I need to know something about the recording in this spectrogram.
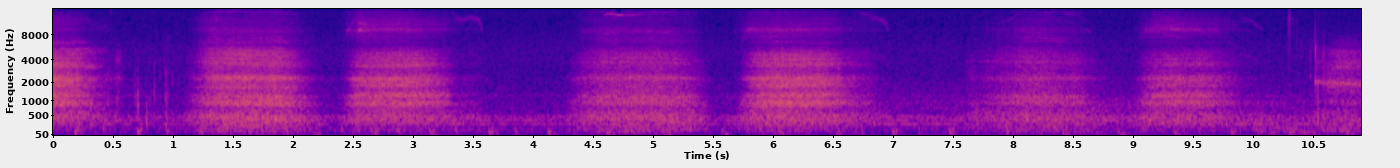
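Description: A woman breathing slowly and deeply, audible inhales and exhales as six soft hissing breath sounds in three pairs, one breath cycle about every three seconds.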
